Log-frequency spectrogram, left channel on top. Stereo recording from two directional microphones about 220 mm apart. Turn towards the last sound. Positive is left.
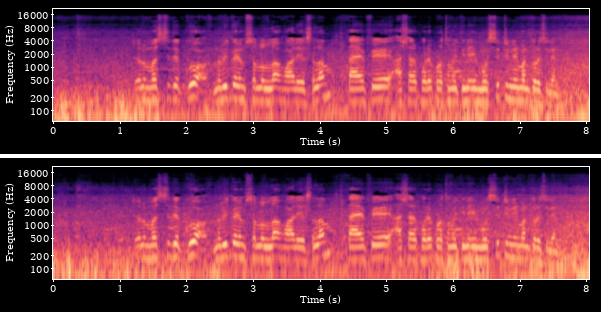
turn(degrees=20)  # may be behind; listen again after turning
